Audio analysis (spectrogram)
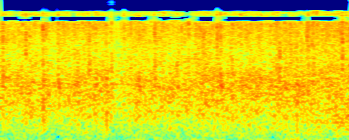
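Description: Sustained applause from a hall audience at an all-Pakistan lawyers' convention, dense steady clapping filling the whole stretch with no pauses and no speech on top.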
